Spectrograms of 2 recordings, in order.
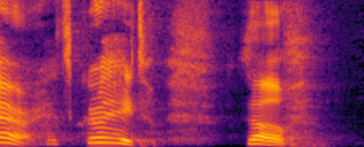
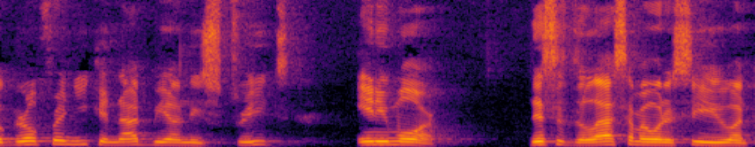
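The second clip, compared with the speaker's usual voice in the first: retold officer, lower and softer; stern warning; 6 semitones lower, 8 dB quieter than usual. Officer warning a woman off the streets, quietly stern.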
